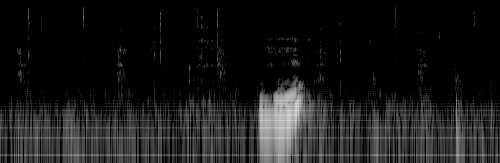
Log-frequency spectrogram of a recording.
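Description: Knitting needles click and tick softly.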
